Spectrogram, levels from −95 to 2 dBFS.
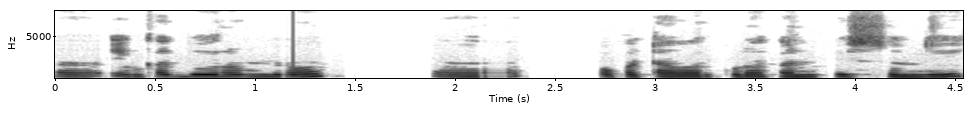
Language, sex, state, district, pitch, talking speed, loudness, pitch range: Telugu, female, Telangana, Karimnagar, 225 Hz, 105 wpm, -18 LUFS, 220-230 Hz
